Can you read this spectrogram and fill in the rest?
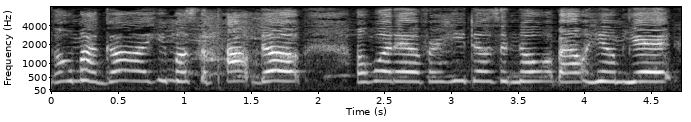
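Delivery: high-pitched panicky retelling; mock panicked wail. Mother on the phone learning of it, mock panicked wail. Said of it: "she started screaming and crying".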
